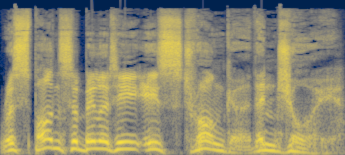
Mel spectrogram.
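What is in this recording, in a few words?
level up, English; cookie run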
